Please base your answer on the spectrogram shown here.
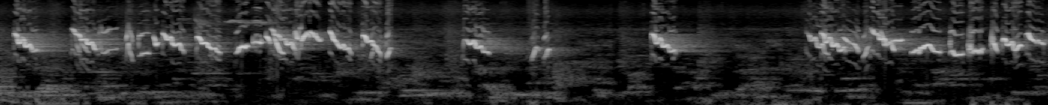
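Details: Yellow white-eye (kecial kuning) from Lombok giving energetic 'ciak ciak' calls. Rapid bursts of high, sharply descending chirps in quick strings come first, then a pause with single notes, then another fast run.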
